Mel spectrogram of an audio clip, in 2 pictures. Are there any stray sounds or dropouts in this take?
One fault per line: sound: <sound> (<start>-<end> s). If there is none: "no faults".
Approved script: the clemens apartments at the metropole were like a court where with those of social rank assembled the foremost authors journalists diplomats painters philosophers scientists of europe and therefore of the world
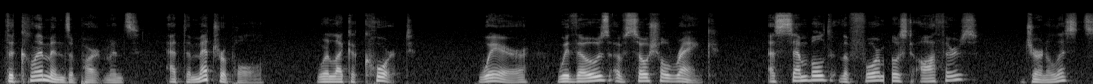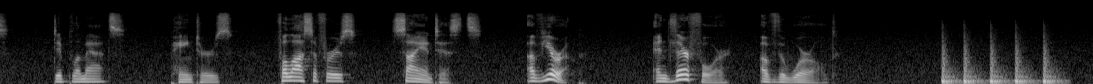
sound: dropout (8.8-8.9 s)
sound: thud (20.3-21.7 s)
